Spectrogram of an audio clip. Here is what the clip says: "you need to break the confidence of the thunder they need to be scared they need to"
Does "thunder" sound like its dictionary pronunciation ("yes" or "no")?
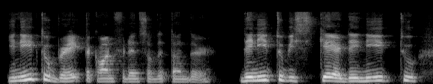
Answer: no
